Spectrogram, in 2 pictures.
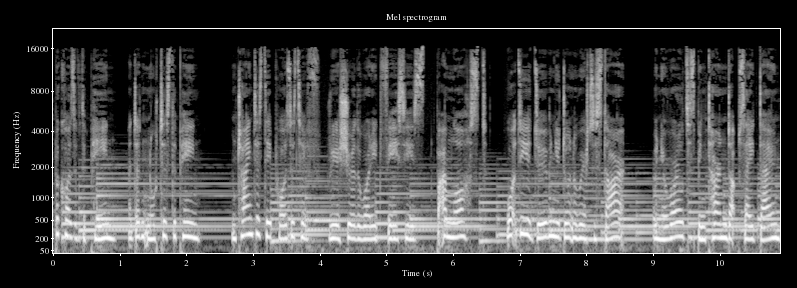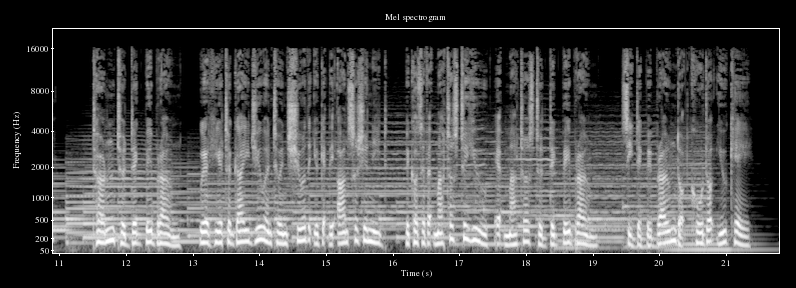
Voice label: Radio; Digby Brown

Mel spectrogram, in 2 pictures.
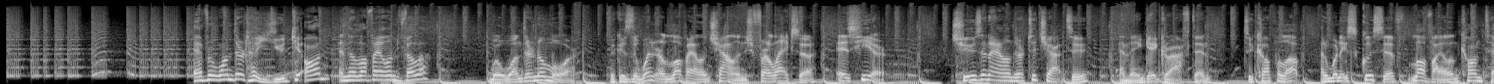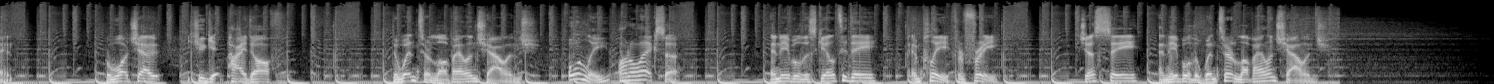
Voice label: Commercial, Scottish voice overs

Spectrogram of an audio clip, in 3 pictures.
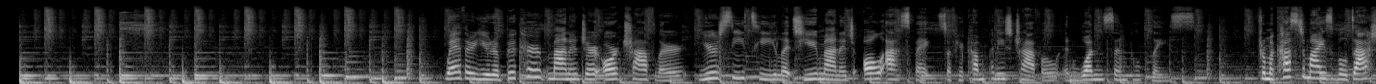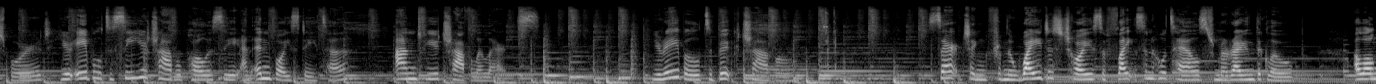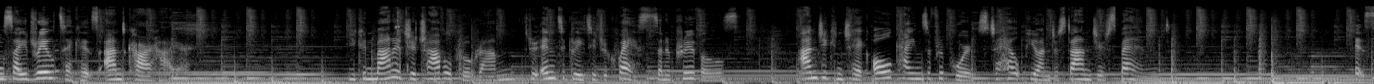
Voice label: Explainer

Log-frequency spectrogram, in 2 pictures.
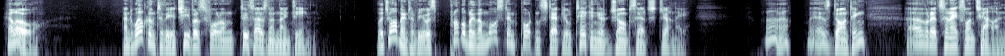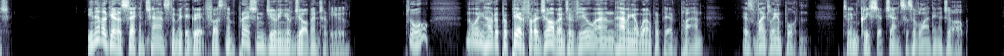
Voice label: Narration Conversational

